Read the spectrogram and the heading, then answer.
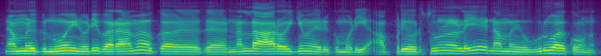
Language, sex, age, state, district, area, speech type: Tamil, male, 60+, Tamil Nadu, Erode, urban, spontaneous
